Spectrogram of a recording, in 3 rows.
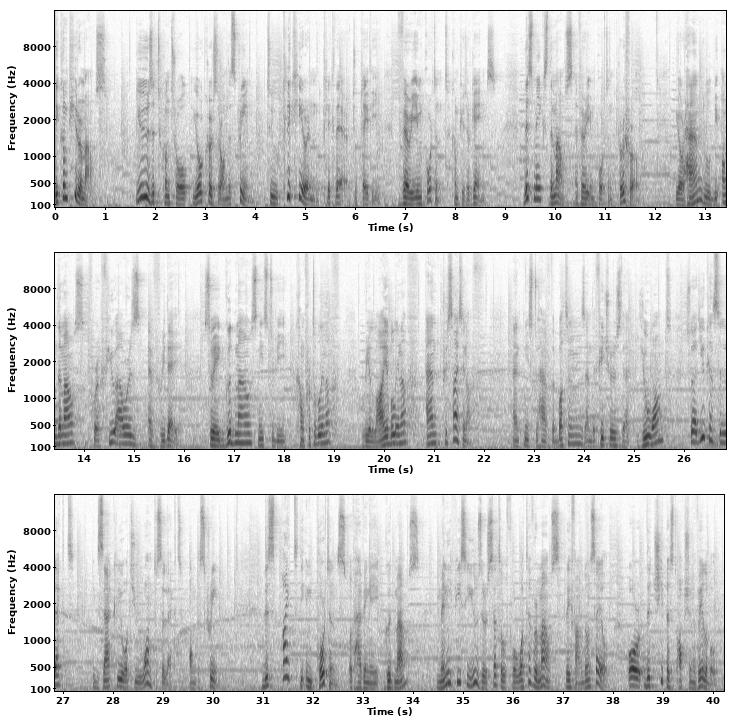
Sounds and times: Speech: 0:00.0 - 0:08.8, 0:09.4 - 0:11.8, 0:12.4 - 0:21.9, 0:22.6 - 0:30.1, 0:31.0 - 0:40.1
Music: 0:00.0 - 0:40.2.

